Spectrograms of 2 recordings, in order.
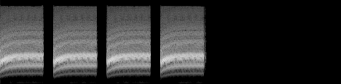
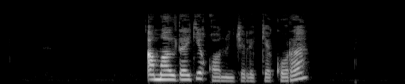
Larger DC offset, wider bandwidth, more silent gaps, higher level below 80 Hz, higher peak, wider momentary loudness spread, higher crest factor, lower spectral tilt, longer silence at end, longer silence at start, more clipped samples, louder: neither; first, 16 kHz vs 11.5 kHz; first, 0.44-0.53 s, 0.97-1.06 s, 1.50-1.60 s vs none; second, -82 dBFS vs -76 dBFS; about the same, -2 dBFS vs 0 dBFS; second, 3 LU vs 15 LU; second, 14 dB vs 24 dB; second, 6 dB/octave vs -5 dB/octave; first, 1.35 s vs 1 s; second, 0 s vs 1.5 s; neither; first, -12 LUFS vs -22 LUFS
